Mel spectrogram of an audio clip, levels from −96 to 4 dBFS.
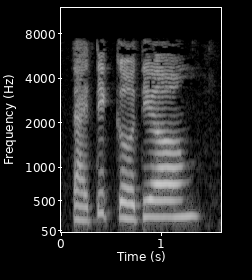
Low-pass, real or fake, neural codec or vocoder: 7.2 kHz; real; none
